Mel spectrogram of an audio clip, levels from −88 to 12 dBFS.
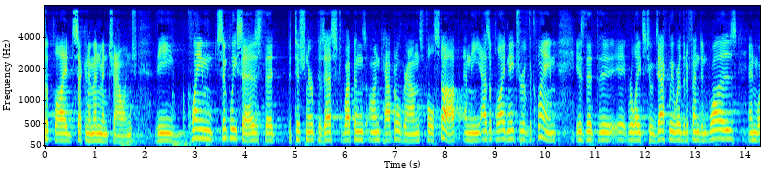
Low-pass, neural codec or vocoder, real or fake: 7.2 kHz; none; real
